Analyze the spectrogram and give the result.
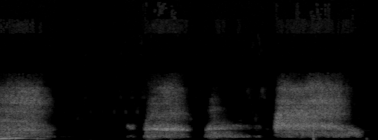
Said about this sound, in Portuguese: eu vou lá, faço assim, ó. Eu entro num lugar que eu não conheço, eu faço, eu faço uma hiperventilação.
